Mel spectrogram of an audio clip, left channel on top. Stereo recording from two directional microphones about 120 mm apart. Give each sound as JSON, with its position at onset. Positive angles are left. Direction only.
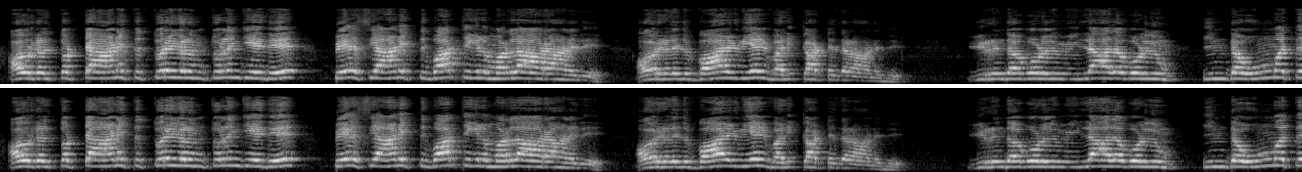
{"t": 0.1, "sound": "speech", "side_deg": -45}
{"t": 12.6, "sound": "speech", "side_deg": -45}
